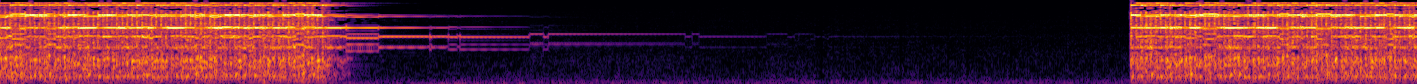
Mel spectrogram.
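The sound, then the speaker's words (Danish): An old-fashioned telephone bell rings loudly in two bursts separated by a few seconds of silence, as a caller phones in to a quiz, the first ring trailing off with a fading metallic shimmer before the second begins. “Ring ind nu og svar, og vind en halv million kroner.”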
